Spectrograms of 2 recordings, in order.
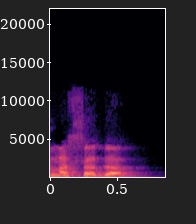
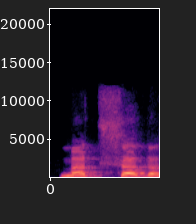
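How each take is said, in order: First: The middle consonant is a plain s. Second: The middle consonant is a ts sound. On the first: The speaker calls it wrong. "c'est pas Masada" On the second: The speaker calls it right. "c'est Matsada. Matsada, c'est un tzadé"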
